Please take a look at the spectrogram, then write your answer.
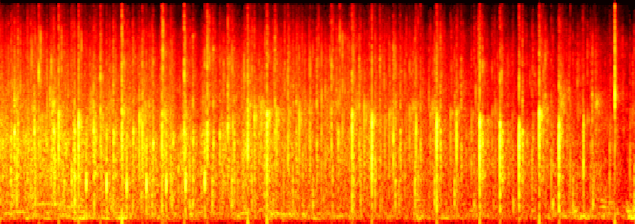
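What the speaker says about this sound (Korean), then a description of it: "다시 한번 박수 보내주시면 감사하겠습니다" Sustained audience applause at a film screening Q&A as the cast and director enter, dense and steady for the full stretch with no speech over it.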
